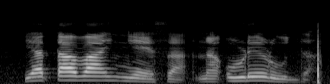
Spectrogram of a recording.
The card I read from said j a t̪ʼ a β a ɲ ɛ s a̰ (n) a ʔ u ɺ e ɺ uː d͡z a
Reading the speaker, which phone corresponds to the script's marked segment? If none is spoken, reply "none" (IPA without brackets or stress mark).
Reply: n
